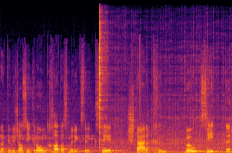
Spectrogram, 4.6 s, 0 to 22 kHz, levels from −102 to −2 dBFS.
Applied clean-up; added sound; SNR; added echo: none; Glass; 12 dB; none.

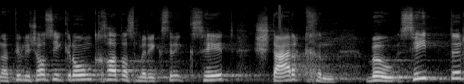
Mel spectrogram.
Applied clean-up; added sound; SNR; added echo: none; none; none; none.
